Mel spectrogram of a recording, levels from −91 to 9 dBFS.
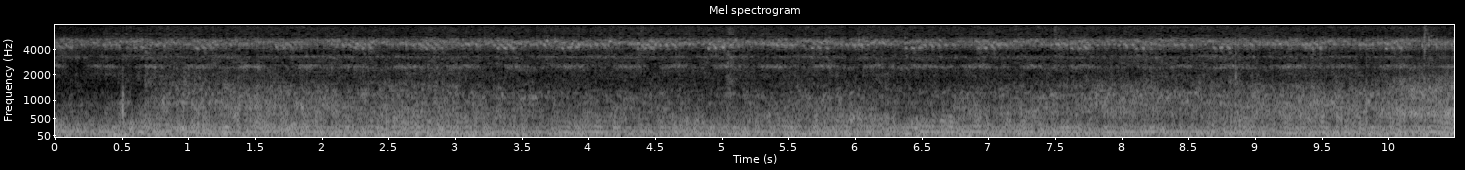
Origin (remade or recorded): remade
